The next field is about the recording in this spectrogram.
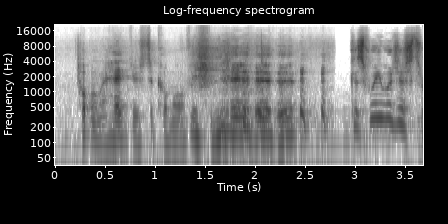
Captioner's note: both Laughing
